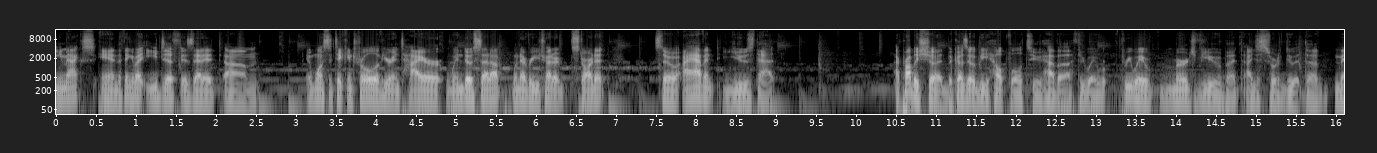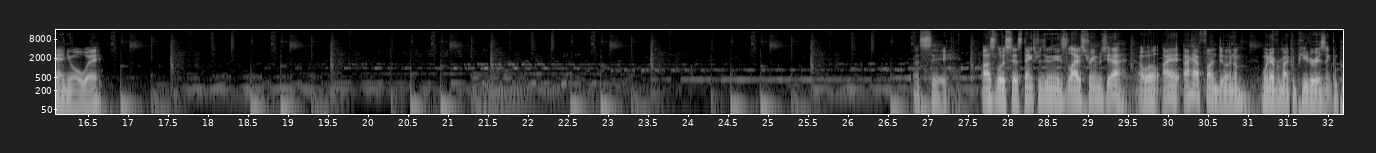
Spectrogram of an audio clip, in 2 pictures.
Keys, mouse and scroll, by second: 27.2 click, 30.1 Escape.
